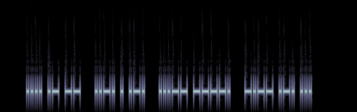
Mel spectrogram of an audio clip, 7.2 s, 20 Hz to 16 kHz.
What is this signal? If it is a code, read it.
Morse code, heard as a keyed tone, about 28 wpm, 700 Hz. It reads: HAM FER 39 YRS
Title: Practice QSO - Exchange 3 - More Info - 28wpm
